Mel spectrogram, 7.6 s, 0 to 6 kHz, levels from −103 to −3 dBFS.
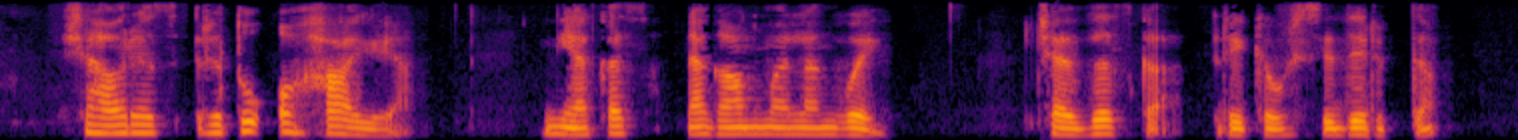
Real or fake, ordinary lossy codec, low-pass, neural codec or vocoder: real; AAC, 32 kbps; 5.4 kHz; none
